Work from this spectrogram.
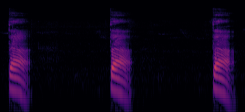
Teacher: জিহ্বার আগাটি সামনে দুটি দাঁতের গোড়া থেকে এভাবে উচ্চারণ করি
